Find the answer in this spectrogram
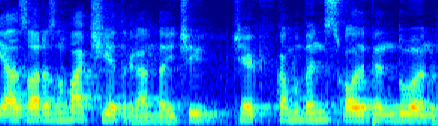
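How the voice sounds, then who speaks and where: A fairly high-pitched male voice. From Brazil, São Paulo state (Sorocaba region). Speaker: funk singer. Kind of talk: casual chat.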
